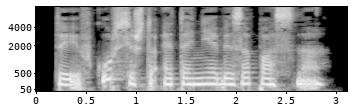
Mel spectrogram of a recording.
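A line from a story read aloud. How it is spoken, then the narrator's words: Insinuating, insistent question. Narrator (Russian): Вкрадчиво, но настойчиво поинтересовался Сакс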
